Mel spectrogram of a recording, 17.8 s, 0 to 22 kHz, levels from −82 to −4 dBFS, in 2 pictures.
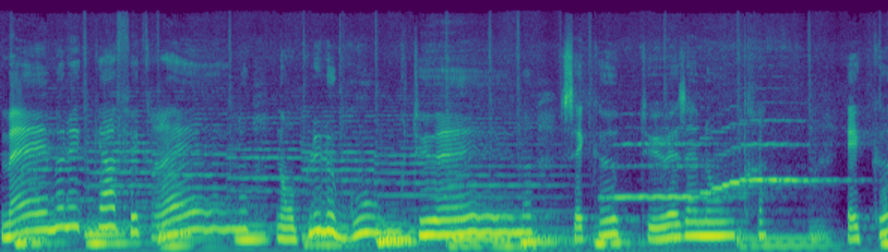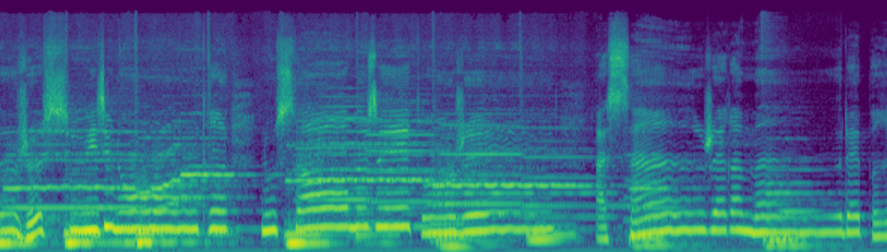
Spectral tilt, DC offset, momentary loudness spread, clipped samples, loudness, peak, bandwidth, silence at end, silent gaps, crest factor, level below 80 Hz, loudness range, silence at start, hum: -5.5 dB/octave; 0.4%; 8 LU; under 0.1%; -18 LUFS; -2 dBFS; 19 kHz; 0 s; none; 14 dB; -36 dBFS; 4 LU; 0 s; none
